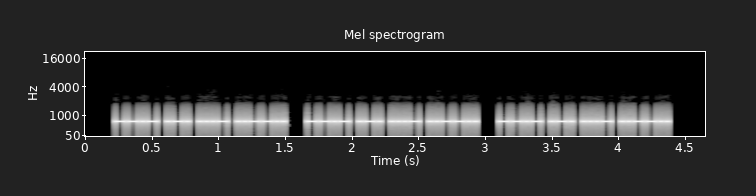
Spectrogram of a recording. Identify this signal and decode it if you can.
Morse code, heard as a keyed tone, about 48 wpm, 700 Hz. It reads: QRV? QRV? QRV?
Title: Q-Codes Repeated 3x 50wpm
